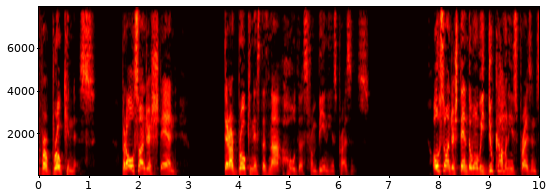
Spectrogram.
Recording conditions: large echoing room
